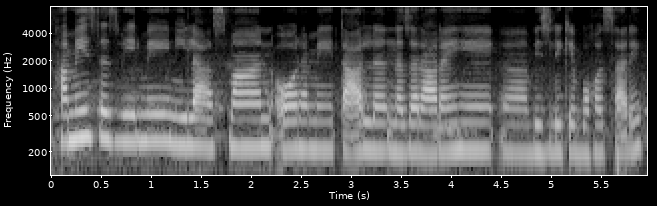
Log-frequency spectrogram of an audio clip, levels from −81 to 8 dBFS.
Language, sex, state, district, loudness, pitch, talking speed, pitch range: Hindi, female, Madhya Pradesh, Bhopal, -17 LUFS, 215 Hz, 170 wpm, 200-250 Hz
